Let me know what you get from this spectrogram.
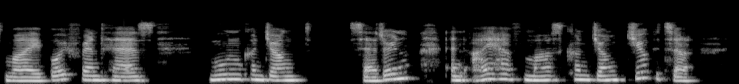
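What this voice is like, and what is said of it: Speaks with a noticeable accent. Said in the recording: “I'm sorry for my accent”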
